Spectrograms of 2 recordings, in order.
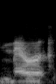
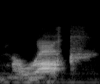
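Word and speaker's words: Marrok: I always thought it was Merrick. Apparently, it's pronounced Marok.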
